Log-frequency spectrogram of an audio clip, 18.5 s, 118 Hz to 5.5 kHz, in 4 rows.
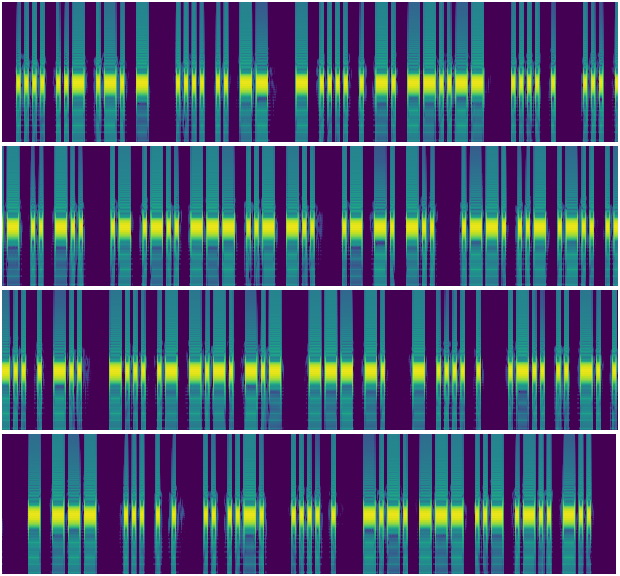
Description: Morse code, heard as a keyed tone, about 40 wpm, 600 Hz. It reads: HURT HIM THEN, HE SAID ALOUD AND PULLED BACK ON THE LINE TO SEE IF HE COULD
